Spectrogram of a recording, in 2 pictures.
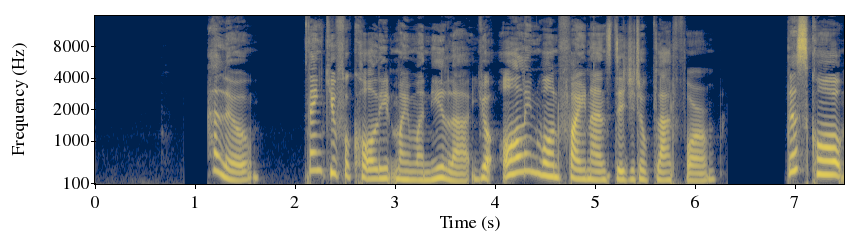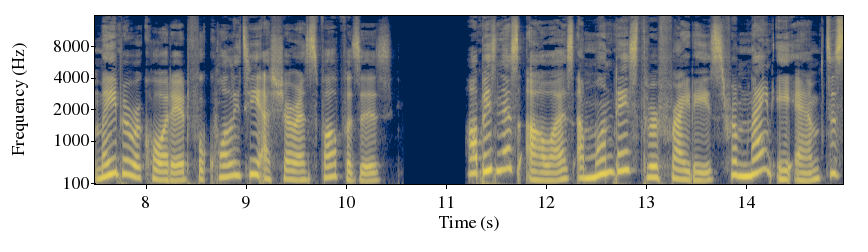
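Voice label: English West African, female, interactive voice response; accent of africa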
